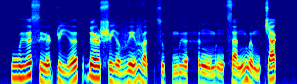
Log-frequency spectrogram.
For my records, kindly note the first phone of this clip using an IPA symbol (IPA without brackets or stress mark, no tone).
w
